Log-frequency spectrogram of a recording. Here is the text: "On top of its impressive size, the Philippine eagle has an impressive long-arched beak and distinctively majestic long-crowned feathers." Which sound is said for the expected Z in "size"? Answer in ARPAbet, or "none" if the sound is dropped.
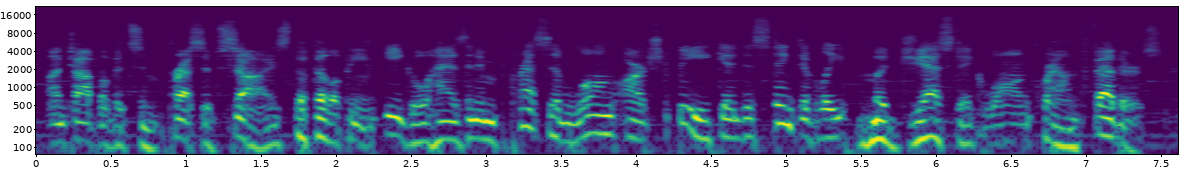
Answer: Z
